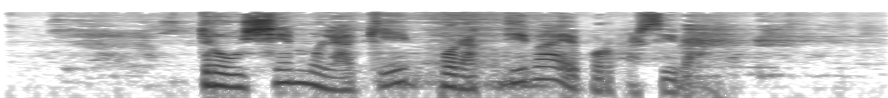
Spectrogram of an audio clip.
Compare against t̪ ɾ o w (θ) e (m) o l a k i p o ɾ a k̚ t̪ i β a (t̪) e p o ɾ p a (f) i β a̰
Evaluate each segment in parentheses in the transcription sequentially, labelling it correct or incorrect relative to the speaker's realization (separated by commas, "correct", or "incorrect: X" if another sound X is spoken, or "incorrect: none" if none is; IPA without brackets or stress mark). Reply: incorrect: ʃ, correct, incorrect: none, incorrect: s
